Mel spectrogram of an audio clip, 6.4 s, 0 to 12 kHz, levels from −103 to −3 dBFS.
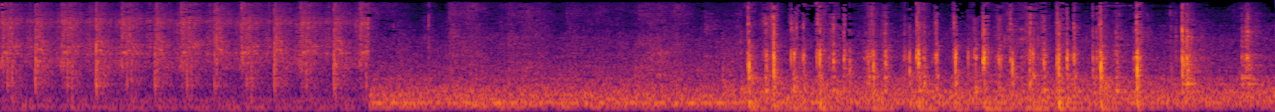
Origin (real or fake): real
